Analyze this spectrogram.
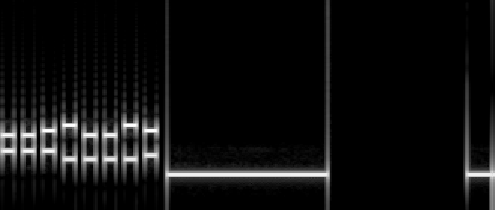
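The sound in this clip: Telephone tones while calling the town hall: nine quick touch-tone dialing beeps, then a long steady tone, a pause of silence and the same tone starting again as the line rings.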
